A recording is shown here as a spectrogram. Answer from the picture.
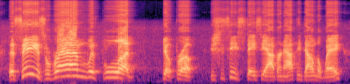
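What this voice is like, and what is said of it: Douchebag bro voice. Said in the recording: “in a douchebag voice”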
